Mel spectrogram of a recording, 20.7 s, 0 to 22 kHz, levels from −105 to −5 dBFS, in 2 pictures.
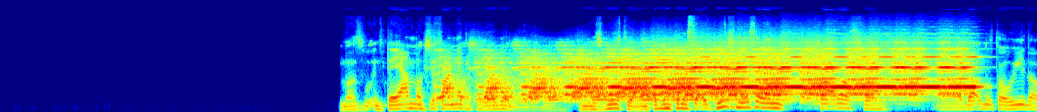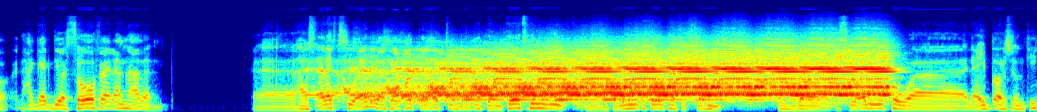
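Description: From 4.23 to 10.15 s there's a proper feedback howl. Two devices sharing a room are both on the call, and the loop from one's loudspeaker into the other's microphone and back is gaining level on each pass. So instead of dying away, it narrows onto a tone somewhere around 1 kHz, pulsing roughly every 0.4 s at the loop's delay, and climbs to about 14 dB above the speech before it finally cuts off.

Later, from 13.43 to 19.65 s, you get feedback echo between two devices. One device is replaying what the other's mic sent, that mic picks it straight back up, and neither echo canceller touches it because each only removes its own playback. The speech keeps coming round again at a steady interval of roughly 0.4 s, thinner and more ringing each lap, and the repeats stack up to about 12 dB over the speech rather than fading.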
